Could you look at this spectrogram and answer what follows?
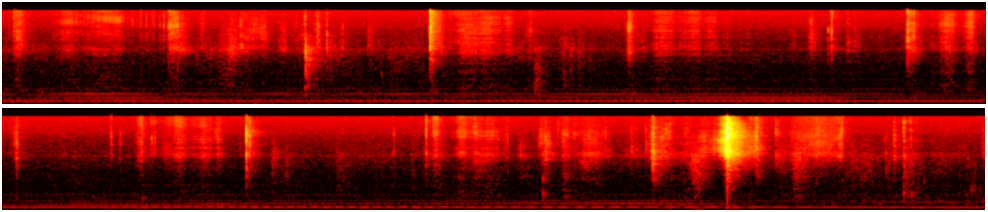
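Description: Faint, scattered scratches and clicks of a pen tracing an outline on foam board, over a steady low hum. One sharper click comes about seventeen seconds in.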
